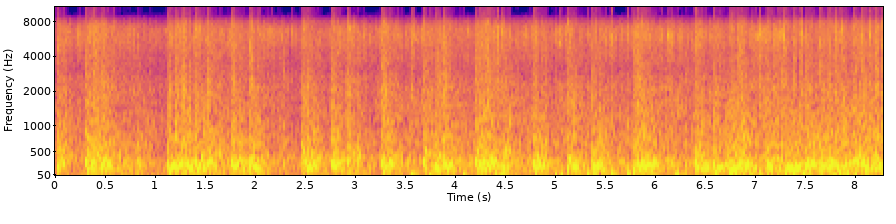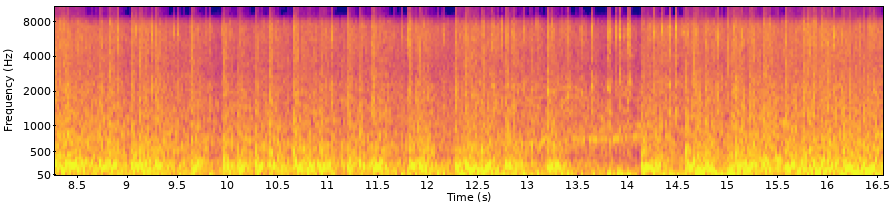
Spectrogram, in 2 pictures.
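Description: Aerial fireworks shells bursting in a loud, dense barrage: overlapping bangs and crackle with no pause.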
